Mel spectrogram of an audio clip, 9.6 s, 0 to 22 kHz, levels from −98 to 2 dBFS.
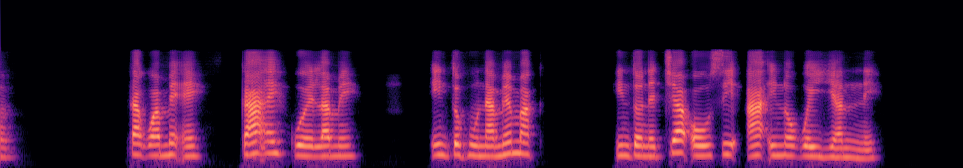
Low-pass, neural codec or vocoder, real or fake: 7.2 kHz; codec, 16 kHz, about 1 kbps, DyCAST, with the encoder's durations; fake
